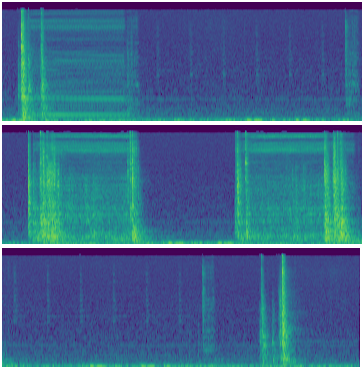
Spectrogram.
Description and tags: CD-player, start & stop, open & close
A CD player that I am starting, stopping and opens/close the tray on.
